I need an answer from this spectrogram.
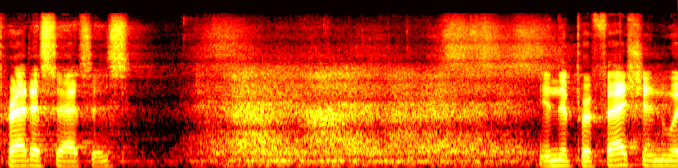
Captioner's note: crowd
